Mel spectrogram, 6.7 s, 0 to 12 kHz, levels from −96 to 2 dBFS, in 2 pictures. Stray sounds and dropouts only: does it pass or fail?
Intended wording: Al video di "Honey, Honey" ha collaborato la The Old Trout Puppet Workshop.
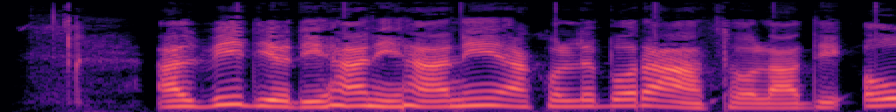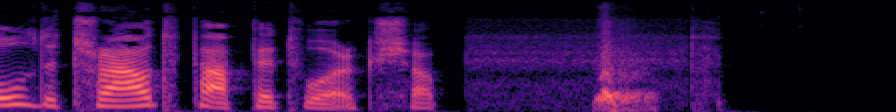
fail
